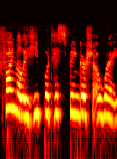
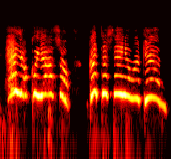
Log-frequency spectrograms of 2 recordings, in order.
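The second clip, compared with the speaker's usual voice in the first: much higher, louder bright call; loud cheerful greeting; 14 semitones higher, 9 dB louder than usual. Acted. Koichi greeting Okuyasu with a loud, much higher call. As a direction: hail a friend across the street.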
